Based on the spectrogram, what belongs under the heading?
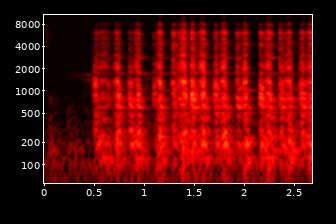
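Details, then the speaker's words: Chainsaw chain sharpener correctly set: grinding wheel lowered with only slight resistance, just scraping the tooth in short, light rasping strokes about four a second, crisp and even without heavy bite. "il faut sentir une petite résistance quand vous descendez votre votre aphteuse mais légère vraiment légère [Musique] voilà il faut entendre ça"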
